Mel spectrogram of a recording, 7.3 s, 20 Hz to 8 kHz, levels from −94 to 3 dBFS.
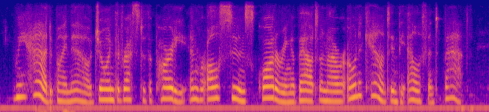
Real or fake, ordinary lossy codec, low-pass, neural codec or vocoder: real; Opus, 16 kbps; 7.2 kHz; none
